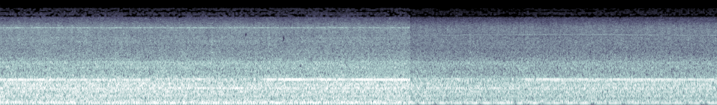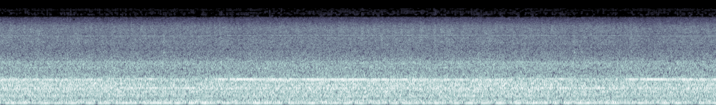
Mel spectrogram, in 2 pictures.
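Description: A heavy truck engine drones steadily as it drives along.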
